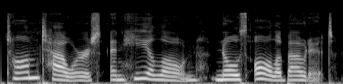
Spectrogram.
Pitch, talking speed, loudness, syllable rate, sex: 215 Hz, 155 wpm, -14 LUFS, 4.3 syllables/s, female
